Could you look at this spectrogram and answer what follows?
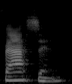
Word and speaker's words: fasten: same thing happens here the root is haste and we add the n and the T sound disappears and fasten two other common words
